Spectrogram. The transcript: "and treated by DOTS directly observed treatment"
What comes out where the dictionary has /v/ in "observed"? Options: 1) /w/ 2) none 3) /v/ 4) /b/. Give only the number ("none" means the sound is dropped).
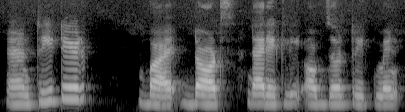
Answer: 2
